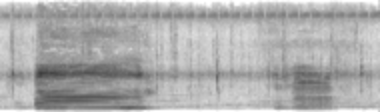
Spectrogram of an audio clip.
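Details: In rural rice fields, a wandering cow gives one strong, level moo of about a second, followed by a fainter, shorter call.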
